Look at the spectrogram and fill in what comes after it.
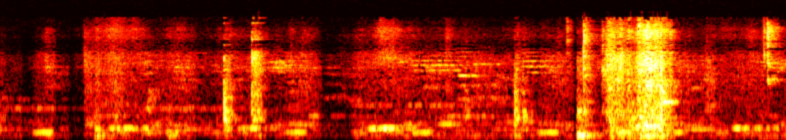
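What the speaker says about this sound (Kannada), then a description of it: "ಆ ಅರ್ಧ ಇಂಚಿಗೆ ಸ್ಟಿಚ್ ಮಾಡ್ಬೇಕು ಇಲ್ಲಿ." A sewing machine stitches a chudidar top in short whirring bursts separated by pauses, close and fairly quiet, with a voice heard faintly at times.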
